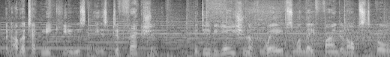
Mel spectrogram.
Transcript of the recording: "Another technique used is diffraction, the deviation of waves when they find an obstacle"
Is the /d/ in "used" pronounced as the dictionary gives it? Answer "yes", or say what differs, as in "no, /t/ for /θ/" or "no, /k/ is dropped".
yes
